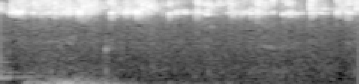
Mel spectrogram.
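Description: Small bells on a reindeer antler headband jingle in a steady, bright shimmer throughout, fairly loud, with a soft low bump near the start.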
